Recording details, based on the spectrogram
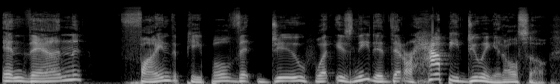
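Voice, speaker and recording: A man's fairly high voice, fairly slow, with very wide pitch swings, on a very clean recording with a silent background. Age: 60s. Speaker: farmer. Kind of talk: casual chat.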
